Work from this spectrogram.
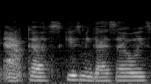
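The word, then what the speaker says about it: Acre: Yeah, it's not Arca there. That's a different, area there. That's not Arca there. Arca's this way. I mean, Akka.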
